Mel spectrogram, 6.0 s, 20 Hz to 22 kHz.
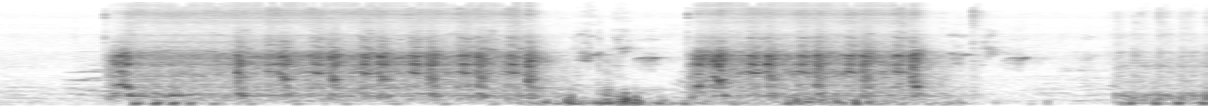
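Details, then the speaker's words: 2005 Mio Sporty 5TL scooter, electric start: the starter whirs briefly, then the small single-cylinder engine catches and settles into an even, steady idle. Electric start works fine. "Kita masuk ke mesin ya sekarang, penghidupan mesin starter ya. Oke, kita starter ya."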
